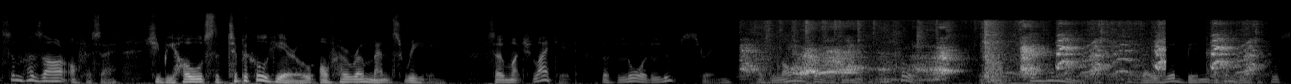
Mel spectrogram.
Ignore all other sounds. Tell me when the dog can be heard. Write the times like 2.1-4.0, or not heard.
7.4-12.7.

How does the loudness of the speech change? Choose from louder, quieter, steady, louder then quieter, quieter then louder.
quieter.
